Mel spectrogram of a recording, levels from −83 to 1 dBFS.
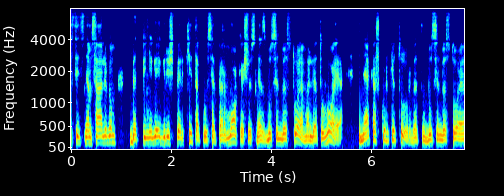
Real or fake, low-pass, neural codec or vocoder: real; 7.2 kHz; none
